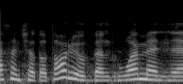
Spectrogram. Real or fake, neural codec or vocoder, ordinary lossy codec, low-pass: fake; codec, 16 kHz, 2 kbps, FunCodec, trained on Chinese and English, 25 frames a second; Opus, 16 kbps; 7.2 kHz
